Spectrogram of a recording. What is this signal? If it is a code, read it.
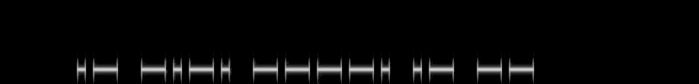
Morse code, heard as a keyed tone, about 15 wpm, 700 Hz. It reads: AC9AM
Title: USA Call Signs - 5 Characters - Repeated 2x - 15wpm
